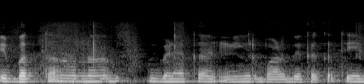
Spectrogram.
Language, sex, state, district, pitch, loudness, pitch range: Kannada, male, Karnataka, Belgaum, 130 Hz, -21 LUFS, 125-135 Hz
